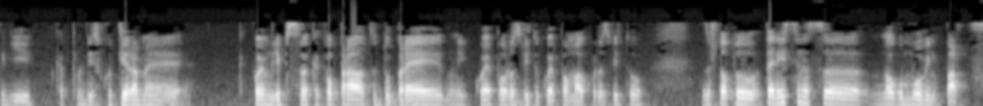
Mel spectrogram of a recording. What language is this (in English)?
Bulgarian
